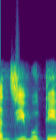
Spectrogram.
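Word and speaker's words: Djibouti: जिबूती होगा। डी से क्या हो जाएगा? जी ओ टी यहां पे डी क्या होता है? साइलेंट होता है।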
